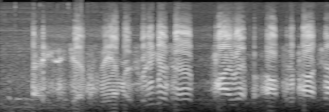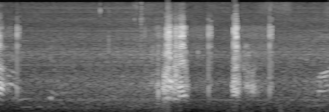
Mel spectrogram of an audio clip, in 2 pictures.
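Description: Airband radio voice traffic through a handheld scanner's small speaker. The sound is thin and narrow-band, with one transmission from just after the start to about three and a half seconds and a second short one about five seconds in.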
